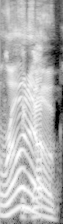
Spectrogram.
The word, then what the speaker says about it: Roanoke: It rhymes with Mo and And we Oak. only have 38 minutes. Oh, Roanoke, It Virginia. rhymes with Mo and Oak.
